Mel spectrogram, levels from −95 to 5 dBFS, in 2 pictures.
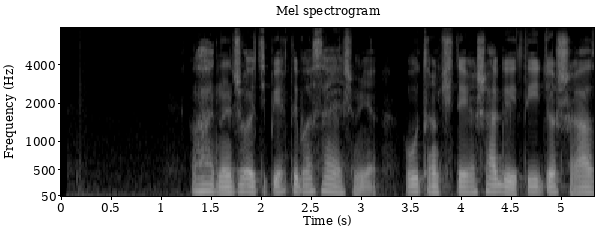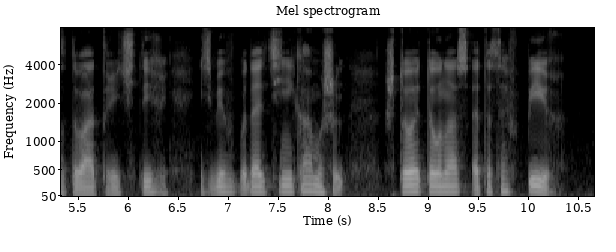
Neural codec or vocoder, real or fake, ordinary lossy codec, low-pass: none; real; none; none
